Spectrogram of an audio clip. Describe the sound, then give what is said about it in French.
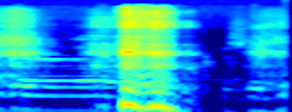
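A short breathy puff as someone blows onto a CD, one brief rushing burst set between fainter, softer sounds. “Je viens de l'écouter, le CD, dans le train. Il allait très, très bien. Vous m'entendez? Je souffle dessus.”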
